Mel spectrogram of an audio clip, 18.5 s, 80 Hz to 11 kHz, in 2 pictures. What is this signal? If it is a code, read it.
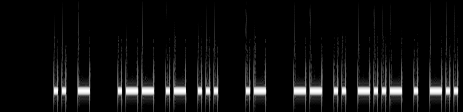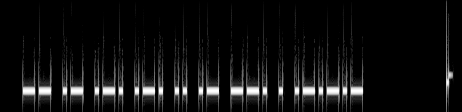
Morse code, heard as a keyed tone, about 14 wpm, 700 Hz. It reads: IT WAS A MIXED MARRIAGE.
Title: Sentences from Top 1500 Words 15wpm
